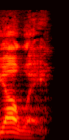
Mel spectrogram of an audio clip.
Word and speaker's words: Yahweh: You would say Y-H-V-H. But in Hebrew, it's pronounced Yod, He, Va, He. Now, some pronounce that name Yahweh.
